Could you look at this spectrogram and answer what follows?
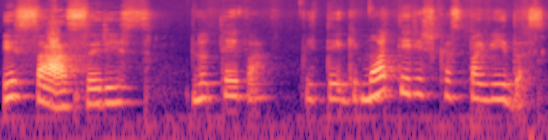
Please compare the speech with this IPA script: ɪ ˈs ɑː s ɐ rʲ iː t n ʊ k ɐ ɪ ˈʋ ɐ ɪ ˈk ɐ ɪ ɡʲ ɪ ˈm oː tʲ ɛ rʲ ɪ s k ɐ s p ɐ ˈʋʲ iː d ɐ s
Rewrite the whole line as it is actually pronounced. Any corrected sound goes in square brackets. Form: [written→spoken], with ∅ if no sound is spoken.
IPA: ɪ ˈs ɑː s ɐ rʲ iː [t→s] n ʊ [k→t] ɐ ɪ ˈʋ ɐ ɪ [ˈk→ˈt] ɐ ɪ ɡʲ ɪ ˈm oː tʲ ɛ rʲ ɪ [s→ʃ] k ɐ s p ɐ ˈʋʲ iː d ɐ s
